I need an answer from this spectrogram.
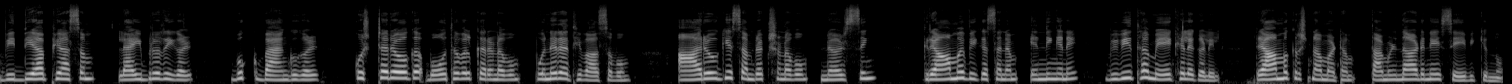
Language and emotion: Malayalam, neutral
